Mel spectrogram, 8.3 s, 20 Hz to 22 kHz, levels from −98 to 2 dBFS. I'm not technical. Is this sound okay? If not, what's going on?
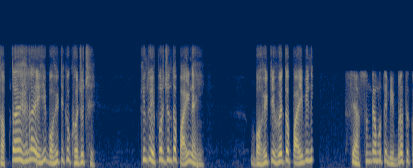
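No, not quite. Between 0.60 and 0.76 s there's a loud pop, actually two sharp clicks in a row, likely from a plug, switch or static jolt. At 6.24 s a handover gap cuts the speech out completely for about 160 milliseconds while the call hops networks. From 6.40 s to the end there's a fallback to narrowband: the HD Voice call drops to an older phone codec, losing everything above 4 kHz, so the voice sounds duller and rougher.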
